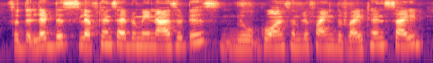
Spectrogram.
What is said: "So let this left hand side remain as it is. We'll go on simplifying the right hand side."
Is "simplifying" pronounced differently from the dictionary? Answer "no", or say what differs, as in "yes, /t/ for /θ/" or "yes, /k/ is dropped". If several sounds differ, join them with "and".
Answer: no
